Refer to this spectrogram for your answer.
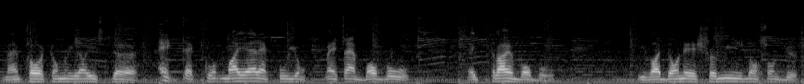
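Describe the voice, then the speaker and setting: A mellow, relaxed older man with a Cajun French accent. He rambles casually and repeats himself, with faint music behind him. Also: mid-range voice, normal speed. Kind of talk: casual chat.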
